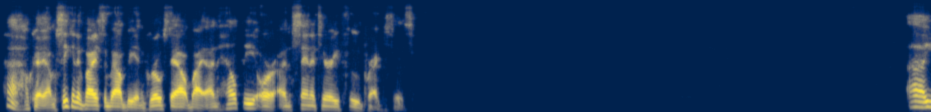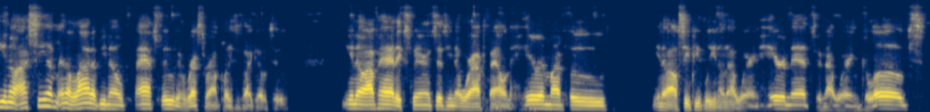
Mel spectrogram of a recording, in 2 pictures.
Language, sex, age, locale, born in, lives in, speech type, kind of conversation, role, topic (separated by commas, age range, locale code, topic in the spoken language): English, male, 40-44, en-US, United States, United States, conversation, advice, user, How can I address unsanitary food practices I've noticed and keep myself safe?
